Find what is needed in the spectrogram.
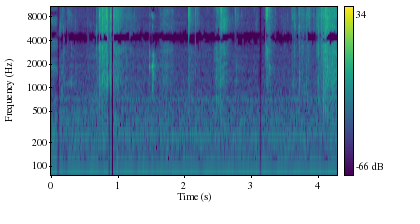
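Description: Cheetos crunching inside a peanut butter and jelly sandwich: several faint, scattered crunches.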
